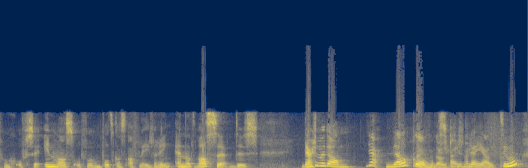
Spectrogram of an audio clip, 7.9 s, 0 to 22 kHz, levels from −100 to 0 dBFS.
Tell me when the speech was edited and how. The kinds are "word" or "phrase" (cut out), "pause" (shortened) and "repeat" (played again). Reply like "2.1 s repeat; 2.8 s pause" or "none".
4.7 s word; 5.8 s word; 7.0 s word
